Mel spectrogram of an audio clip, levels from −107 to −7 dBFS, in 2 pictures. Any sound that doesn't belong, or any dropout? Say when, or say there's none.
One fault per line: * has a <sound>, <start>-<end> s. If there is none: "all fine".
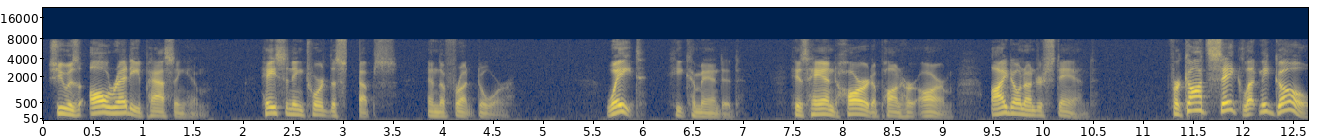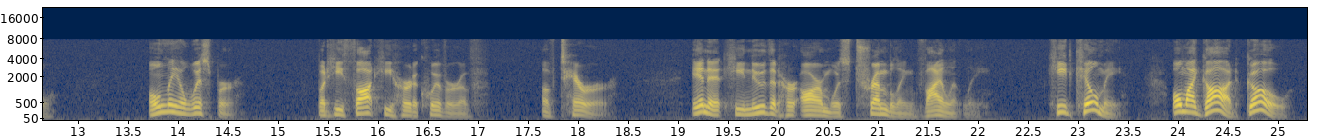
* has a dropout, 3.0-3.2 s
